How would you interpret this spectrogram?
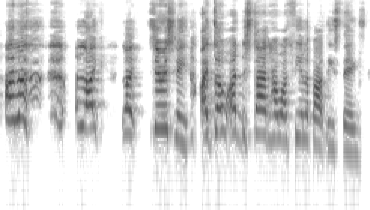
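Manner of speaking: high, strained voice still cracking up; real giggly tears; laughing through tears. Real, not acted. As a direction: talk while barely holding back laughter. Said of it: "I got tears now".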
